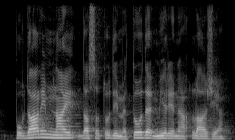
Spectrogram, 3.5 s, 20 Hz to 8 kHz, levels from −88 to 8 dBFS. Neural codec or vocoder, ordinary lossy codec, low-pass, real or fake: none; none; none; real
